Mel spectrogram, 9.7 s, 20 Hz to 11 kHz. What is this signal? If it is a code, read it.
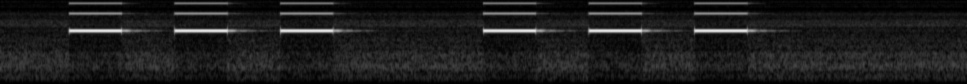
Alarm pattern, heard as an alarm's beeps, played twice, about 3150 Hz, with room echo. Temporal three. Smoke or fire, evacuate.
